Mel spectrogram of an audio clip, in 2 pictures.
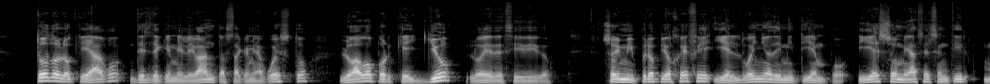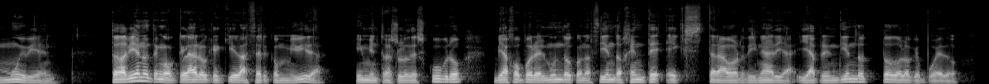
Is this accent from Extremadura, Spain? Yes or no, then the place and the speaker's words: yes; Cáceres, Extremadura, Spain; born there; nací en Cáceres, una pequeña ciudad al oeste de España.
